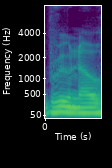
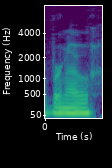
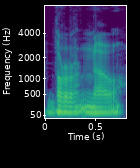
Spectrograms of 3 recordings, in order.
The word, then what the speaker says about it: Brno: One guy from US always said Bruno for Brno.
